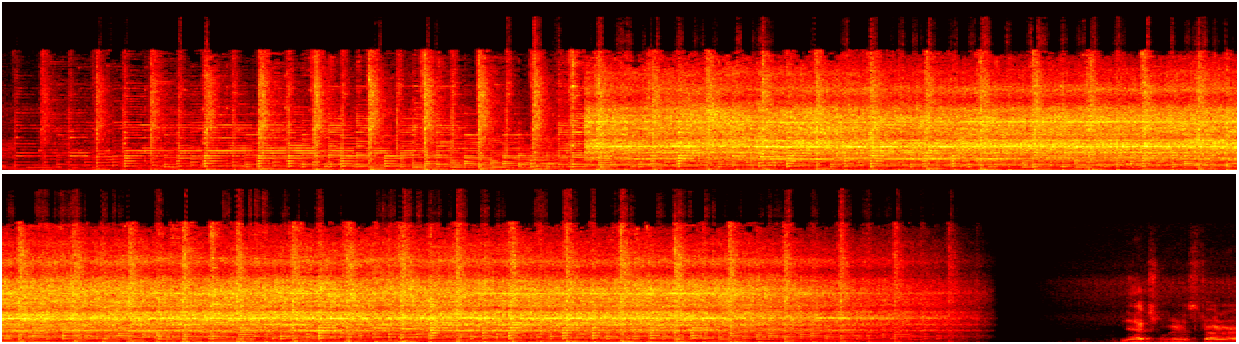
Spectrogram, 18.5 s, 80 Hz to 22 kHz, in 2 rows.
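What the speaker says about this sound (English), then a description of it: "We're going to belt sand it with heavy coarse 36 sandpaper" A belt sander grinds across mesquite wood with heavy, coarse 36-grit paper, a loud, steady abrasive roar that holds for most of the stretch before cutting off near the end.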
